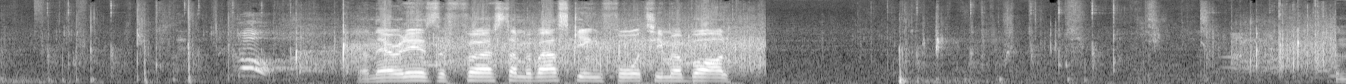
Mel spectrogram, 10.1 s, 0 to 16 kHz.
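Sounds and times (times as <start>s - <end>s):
table tennis ball bouncing: 0.2s - 1.6s.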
